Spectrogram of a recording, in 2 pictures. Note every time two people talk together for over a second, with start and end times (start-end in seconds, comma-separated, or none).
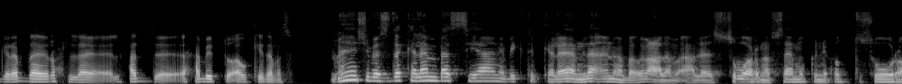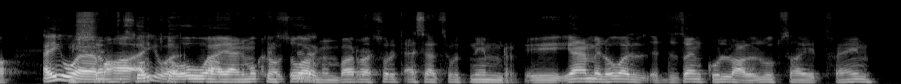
9.7-12.3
